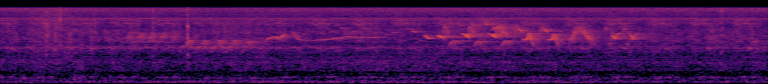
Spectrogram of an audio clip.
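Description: Near-silent outdoor background with a faint low hum, and a small bird singing faintly: a few chirps, then a long gliding whistle and a quick run of notes that end about two-thirds of the way through.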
